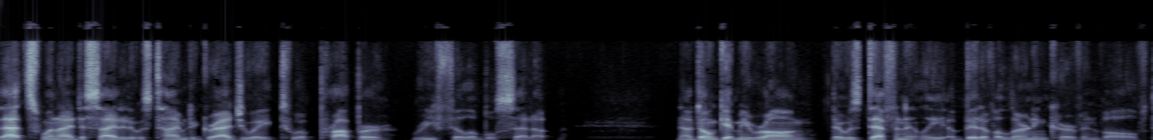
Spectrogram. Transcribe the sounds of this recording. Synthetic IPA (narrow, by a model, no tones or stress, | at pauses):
ðætswə̃naɪdɨsaɪɾɨɾɨt̚wʌz̥tʰãɪ̃mtɨɡɹæd͡ʒueɪtʰəəpʰɹ̥ɑpə˞ɹifɪlˠəbl̩ˠsɛɾʌ̰p̚ | naʊdõʊ̃nɡ̥ɛt̚miɹɔ̃ŋðə˞wʌzdɛfənə̰ʔliə̰bɪɾʌvəlɜ̃˞nɪ̃ŋkʰɜ˞vɨ̃ɱvɑ̰lˠvd̥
